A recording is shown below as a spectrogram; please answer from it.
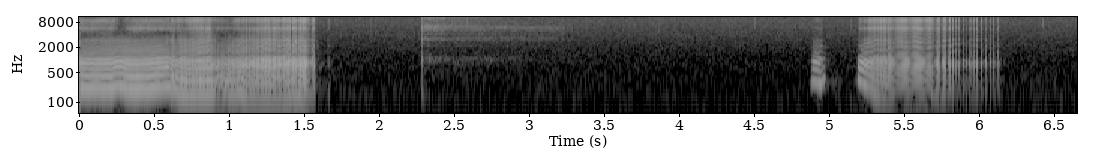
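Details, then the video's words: Lulu, a pet cat and loud snorer, sleeping and dreaming; two loud, buzzy, droning snore breaths, each over a second long and rich in overtones, separated by a quiet pause of about three seconds. "My cat dreaming and snoring."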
